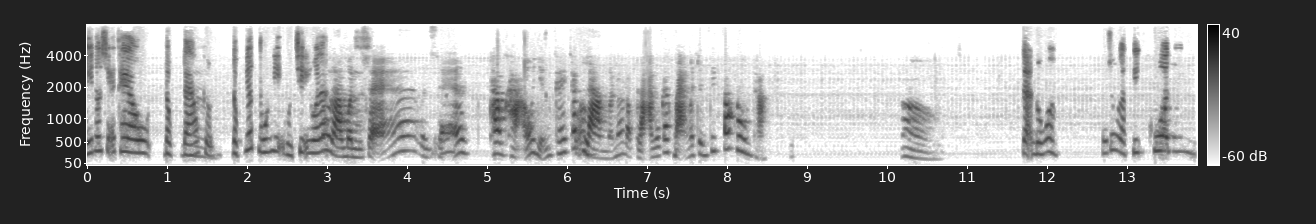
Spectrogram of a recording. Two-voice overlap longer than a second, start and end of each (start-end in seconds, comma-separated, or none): none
